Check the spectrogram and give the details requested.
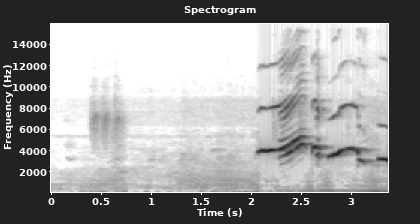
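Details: Oriental magpie-robin (kacer) in long-breathed ngeplong singing style, meant to stir silent birds; after two seconds of faint low hum, a loud burst of high whistled, sliding notes with quick twittery flourishes.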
